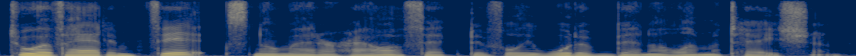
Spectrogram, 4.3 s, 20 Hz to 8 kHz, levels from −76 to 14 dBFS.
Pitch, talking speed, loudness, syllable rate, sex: 160 Hz, 195 wpm, -20 LUFS, 5.5 syllables/s, female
